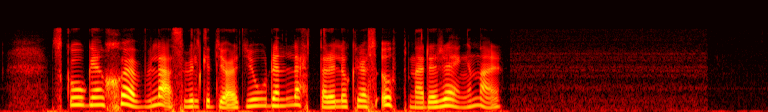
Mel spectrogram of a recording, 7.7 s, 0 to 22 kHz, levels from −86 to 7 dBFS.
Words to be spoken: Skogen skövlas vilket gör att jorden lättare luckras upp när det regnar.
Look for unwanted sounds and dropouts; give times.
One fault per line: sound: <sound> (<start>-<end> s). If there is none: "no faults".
no faults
